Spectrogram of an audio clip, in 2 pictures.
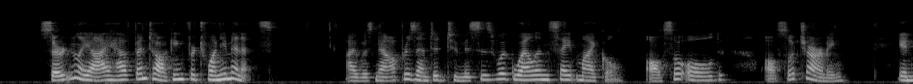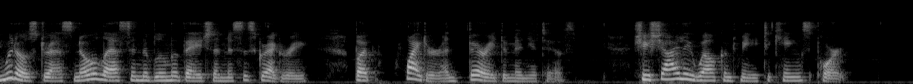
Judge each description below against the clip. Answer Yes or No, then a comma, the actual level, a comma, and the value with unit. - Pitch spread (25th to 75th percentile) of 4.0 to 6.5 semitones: Yes, average, 4.8 semitones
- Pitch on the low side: No, medium, 185 Hz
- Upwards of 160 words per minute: No, average, 150 wpm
